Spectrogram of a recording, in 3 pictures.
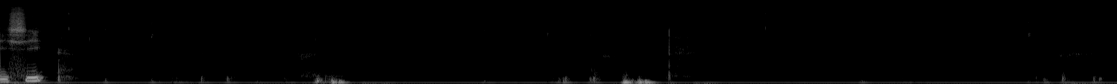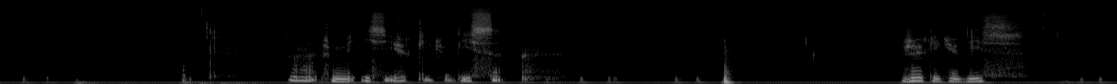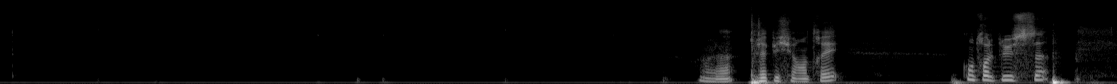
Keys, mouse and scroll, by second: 1.1 click, 2.0 middle click, 4.8 click, 5.6 middle click, 8.6-10.3 drag, 10.6 middle click, 11.4 middle click, 15.7 click, 17.0 middle click, 17.9 middle click, 20.2-21.7 drag, 22.0 middle click, 23.3-25.5 drag, 25.9 middle click, 27.4-28.5 drag, 29.9 Return.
